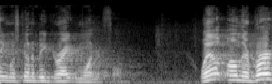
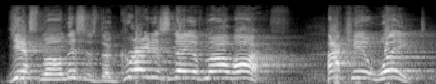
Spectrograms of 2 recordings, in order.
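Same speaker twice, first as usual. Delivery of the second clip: excited son shouting; 6 semitones higher, 3 dB louder, slower than usual. Acted. Optimistic son exults in room.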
